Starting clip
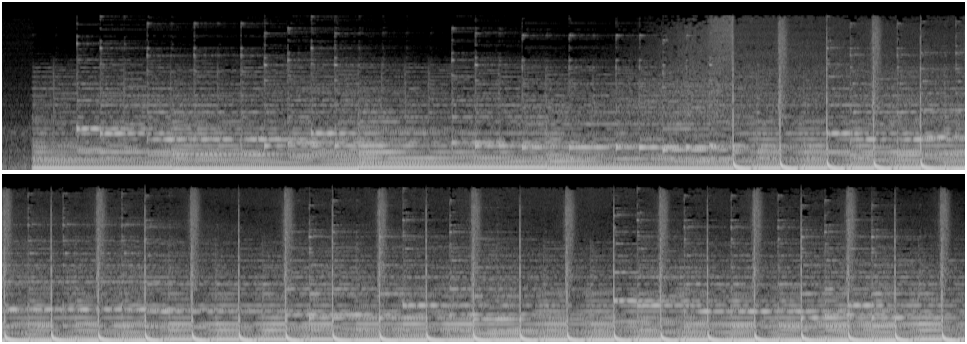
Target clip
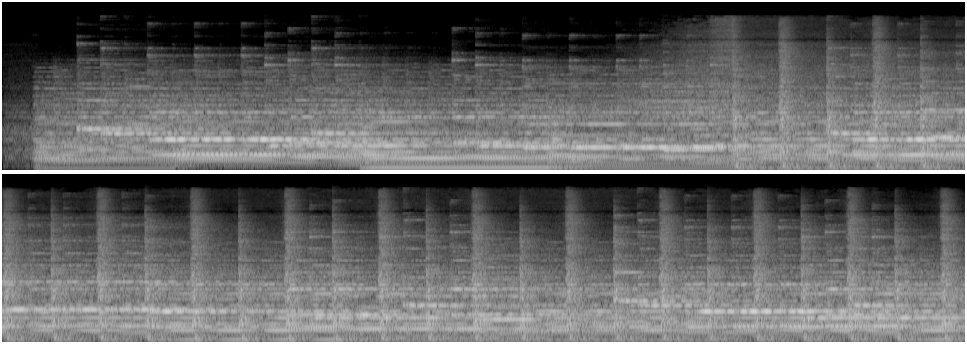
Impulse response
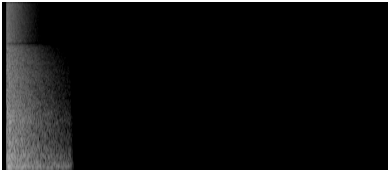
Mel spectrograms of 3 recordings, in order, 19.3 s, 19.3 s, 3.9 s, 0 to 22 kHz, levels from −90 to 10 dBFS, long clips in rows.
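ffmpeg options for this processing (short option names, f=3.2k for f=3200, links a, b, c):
-filter_complex "[0:a]highpass=620[a];[1:a]atrim=start_sample=2205,asetrate=48510,aresample=44100[b];[a][b]afir=irnorm=-1:irlink=0,volume=-9.5dB"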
